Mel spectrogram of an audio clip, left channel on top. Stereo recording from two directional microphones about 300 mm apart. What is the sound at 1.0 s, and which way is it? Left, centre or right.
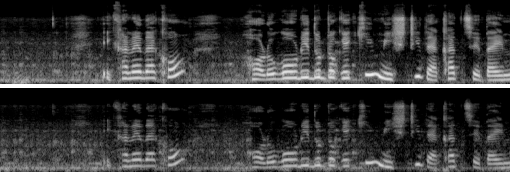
Speech, left.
